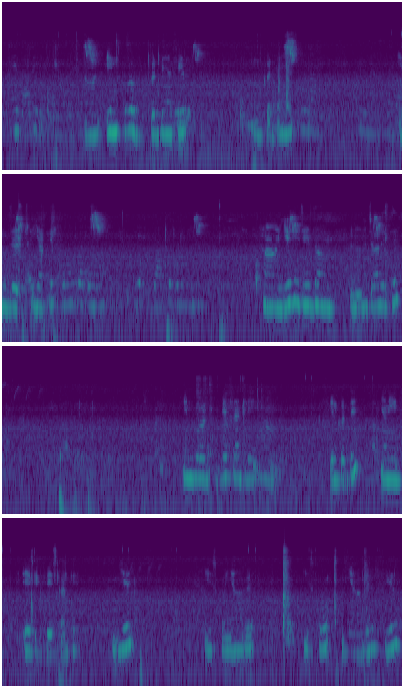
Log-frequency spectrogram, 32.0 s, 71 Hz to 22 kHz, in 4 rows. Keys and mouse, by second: 1.1 alt+click, 2.9 f, 9.4 ctrl+z, 17.3 KP_6, 17.6 KP_6.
